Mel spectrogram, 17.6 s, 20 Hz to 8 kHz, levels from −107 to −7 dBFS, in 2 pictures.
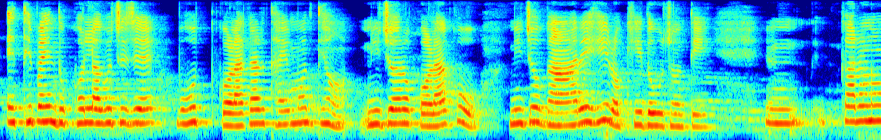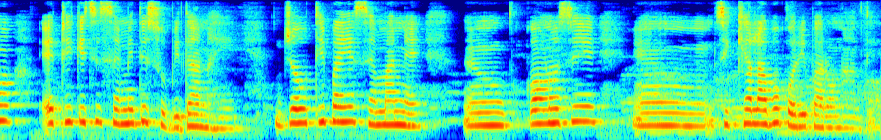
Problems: none marked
